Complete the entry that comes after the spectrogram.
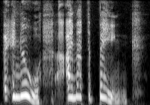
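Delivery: overly proper, a bit rattled; flustered Aziraphale. Acted. Aziraphale on phone.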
